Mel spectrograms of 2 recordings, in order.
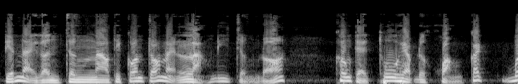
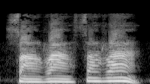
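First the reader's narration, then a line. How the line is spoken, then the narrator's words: Soft falsely sweet call. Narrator (Vietnamese): Ba Đức mỉm cười giả dối, mồm méo xẻo khe khẽ gọi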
